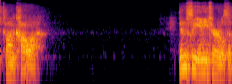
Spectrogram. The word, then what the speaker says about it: Tonkawa: I go back and I was pronouncing it Tonquana or something like that, and it's like, wait, I'm reading it here, and it's like, no, that's not how it's pronounced. It's Tonkawa.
